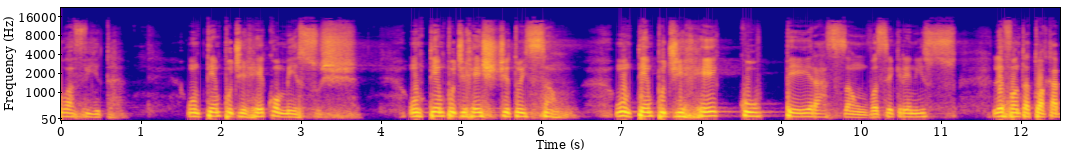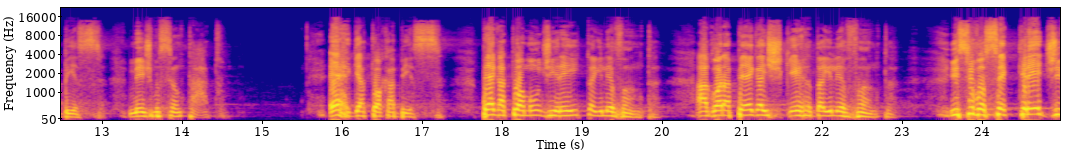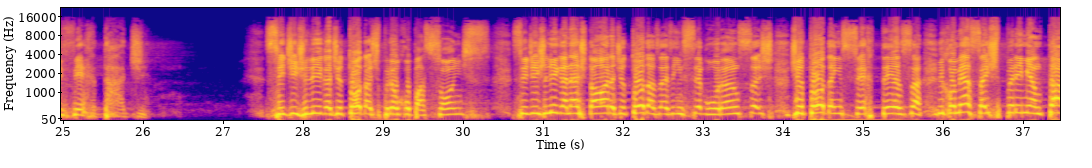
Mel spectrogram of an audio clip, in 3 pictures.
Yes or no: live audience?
yes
